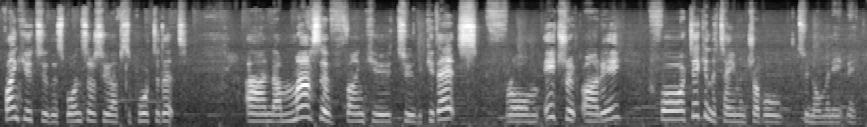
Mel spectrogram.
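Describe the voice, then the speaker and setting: A woman volunteer giving an excited, chatty thank-you message after winning an award. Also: a little high, measured pace. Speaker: award winner, cadet volunteer.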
